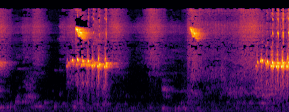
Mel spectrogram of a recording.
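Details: Luring call of a sooty-headed bulbul: three bursts of fast chattering notes, each with a thin high whistle at the start, separated by quiet gaps.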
